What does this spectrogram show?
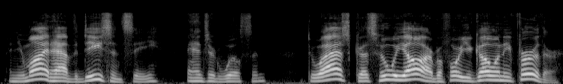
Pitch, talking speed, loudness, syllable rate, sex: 165 Hz, 200 wpm, -17 LUFS, 6.0 syllables/s, male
